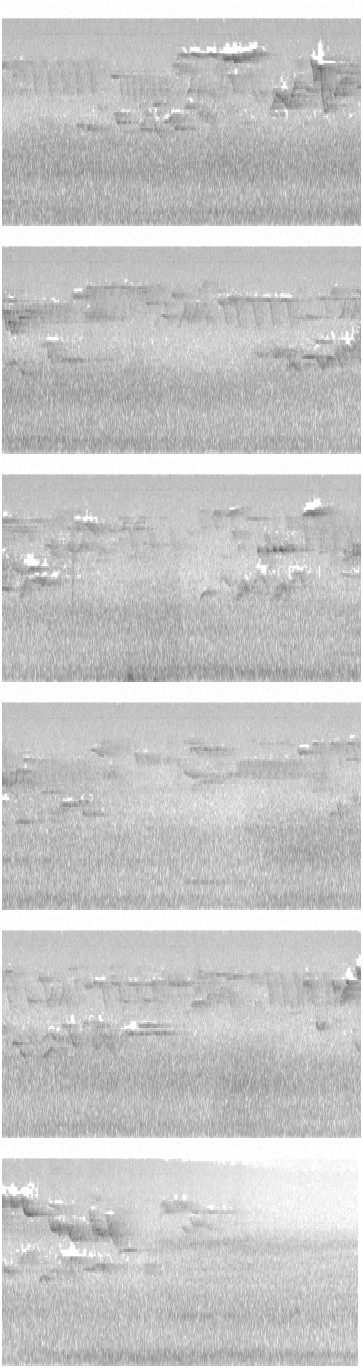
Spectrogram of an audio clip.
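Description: Faint outdoor garden ambience: birds chirping and singing on and off over a low steady background hiss, with a single soft knock about ten seconds in.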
